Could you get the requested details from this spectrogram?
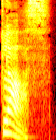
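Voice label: "glass", British English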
